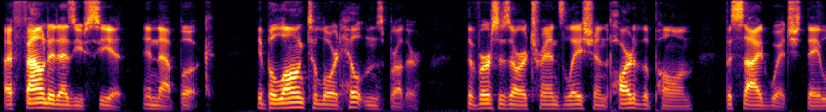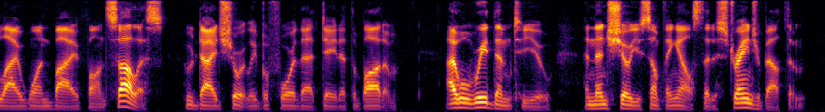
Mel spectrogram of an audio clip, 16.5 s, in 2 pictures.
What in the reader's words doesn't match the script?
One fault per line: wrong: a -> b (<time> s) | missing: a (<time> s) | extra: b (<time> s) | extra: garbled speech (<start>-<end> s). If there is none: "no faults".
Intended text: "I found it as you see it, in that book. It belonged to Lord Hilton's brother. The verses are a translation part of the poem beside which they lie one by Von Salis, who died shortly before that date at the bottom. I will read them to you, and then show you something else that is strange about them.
no faults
